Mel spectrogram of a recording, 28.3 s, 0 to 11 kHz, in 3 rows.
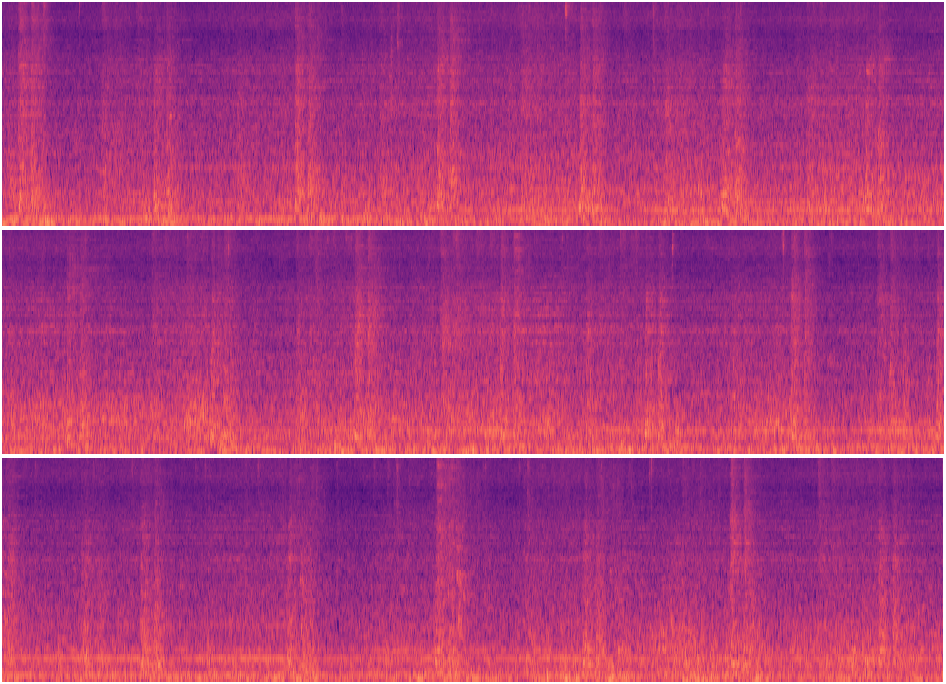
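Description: Interior running sound of a JR 115-series electric multiple unit motor car at speed: a steady rumble and hum, with the wheels clacking over rail joints again and again.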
